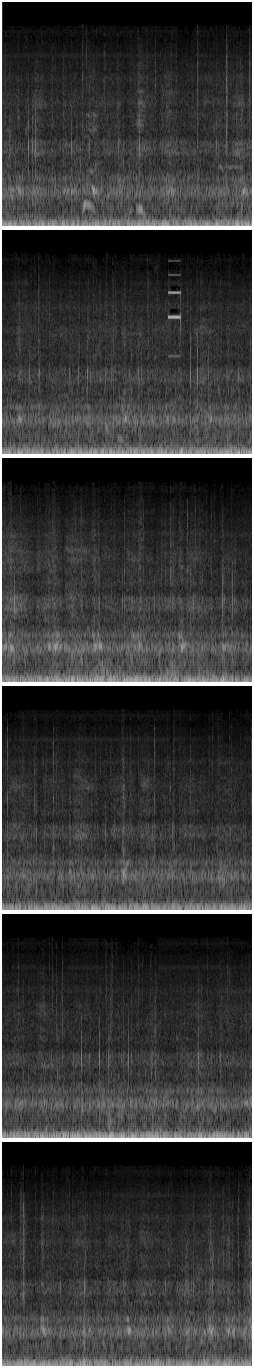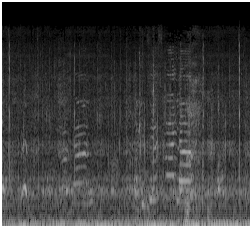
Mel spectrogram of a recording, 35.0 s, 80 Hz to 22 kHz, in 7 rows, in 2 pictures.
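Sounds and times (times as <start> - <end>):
road noise: 0.0 - 34.9
wind buffeting microphone: 0.0 - 34.9
short high beep: 8.3 - 8.6.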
